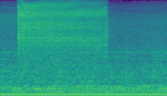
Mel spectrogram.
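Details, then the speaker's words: Hospital/clinic suction machine being demonstrated: steady low motor hum, and when the catheter is pressed the sound changes to a loud rushing hiss for about a second as it draws air; suction in operation. "Oke, kita coba dulu cara kerjanya. Ini ya, dia berbunyi nih. Nah, kalau ini kita tekan, nah hilang bunyinya karena dia menyedot."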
